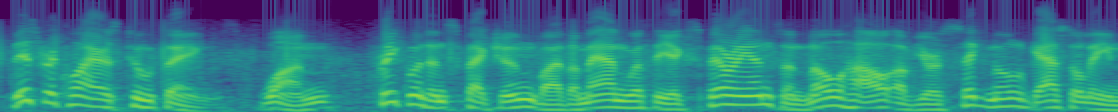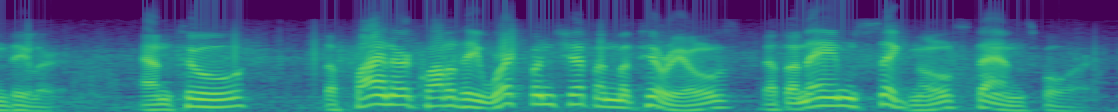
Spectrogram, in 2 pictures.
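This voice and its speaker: Casting: male 1940s radio ad announcer, formal, emphatic, animated intonation, phone-like vintage sound. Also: medium pitch. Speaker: commercial announcer. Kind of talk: 1940s radio advertising, scripted pitch. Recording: tinny, faintly noisy 1940s radio recording.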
